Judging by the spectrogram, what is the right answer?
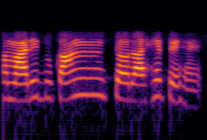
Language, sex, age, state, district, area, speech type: Hindi, female, 45-60, Uttar Pradesh, Hardoi, rural, conversation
